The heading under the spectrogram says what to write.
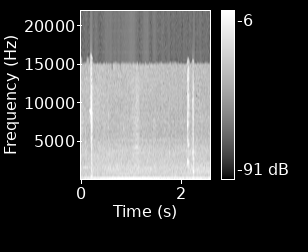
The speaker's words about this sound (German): Da steigen sie also nach dem Sommerfest ins Auto vom Kollegen und der hat Stalldrang und drückt ein bisschen zu fest aufs Gas.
